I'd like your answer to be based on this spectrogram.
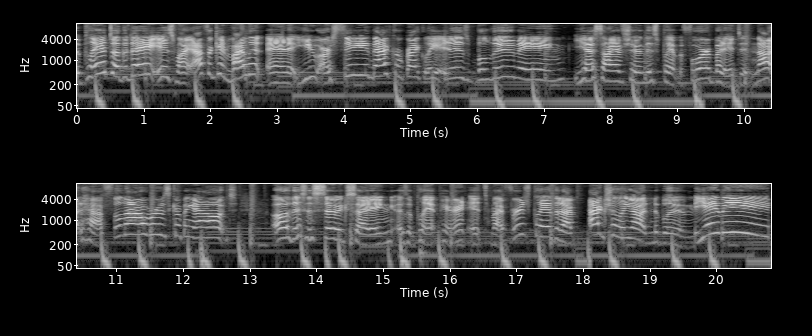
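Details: adult woman with Friedreich's ataxia, a genetic, progressive neuromuscular condition she says affects her speech, mostly uses a wheelchair; ataxic dysarthria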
